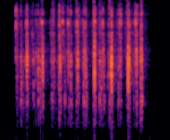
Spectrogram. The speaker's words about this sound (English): Um, Bluetooth mechanical keyboard, and it's adorable. It's this. It's beautiful. Um, I I want it just because it's so pretty. It is, and, and I've got it here. It is really cool. It is a mechanical keyboard. It sounds like this.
